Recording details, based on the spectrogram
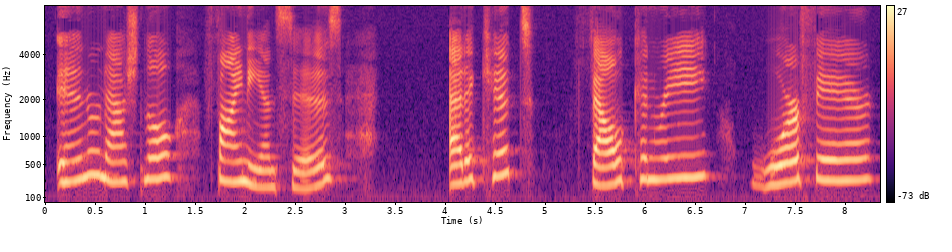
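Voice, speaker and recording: A woman voicing a haughty, insistent young male frog prince in a children's storybook. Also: sits high. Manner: insistent, prim.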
